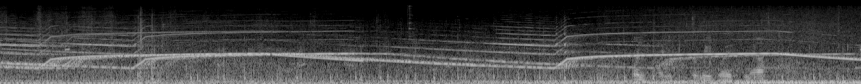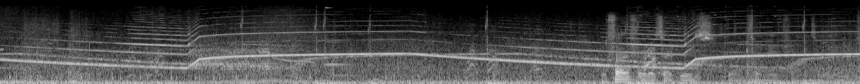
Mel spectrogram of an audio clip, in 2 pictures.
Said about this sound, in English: Let's go ahead and get a siren check.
